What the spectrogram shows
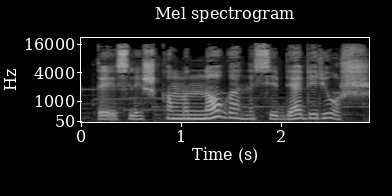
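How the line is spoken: Cold, flat voice. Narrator (Russian): наконец сказал он холодным, безэмоциональным голосом

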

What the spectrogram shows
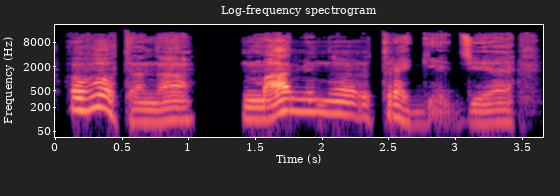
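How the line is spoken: Solemn announcement. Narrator (Russian): торжественно сообщила она

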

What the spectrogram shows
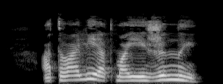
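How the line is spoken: Loud growl. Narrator (Russian): рыкнул он так, что услышала не только я, но и наглый незнакомец

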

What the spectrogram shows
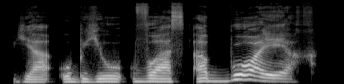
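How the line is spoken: Dragon's roar. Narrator (Russian): взревел дракон

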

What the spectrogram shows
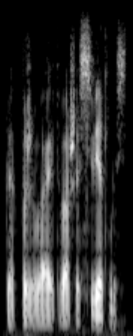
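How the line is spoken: Humble whisper in ear. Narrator (Russian): Маргарет смиренно, шепнув на ухо

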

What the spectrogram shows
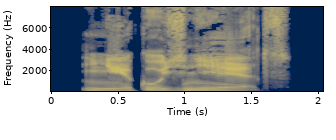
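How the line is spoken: Deep bass, orc. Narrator (Russian): пробасил орк

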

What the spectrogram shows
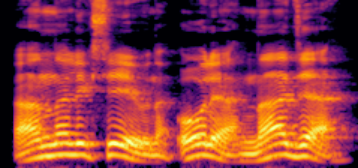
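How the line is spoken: Calling out from boat. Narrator (Russian): кричал Полунин, стоя в лодке у окон первого этажа

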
